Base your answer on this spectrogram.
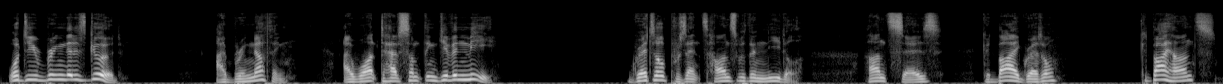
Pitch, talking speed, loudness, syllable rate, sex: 155 Hz, 140 wpm, -19 LUFS, 5.1 syllables/s, male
